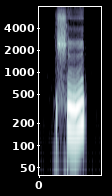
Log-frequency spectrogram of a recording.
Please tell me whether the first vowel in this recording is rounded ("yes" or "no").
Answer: no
